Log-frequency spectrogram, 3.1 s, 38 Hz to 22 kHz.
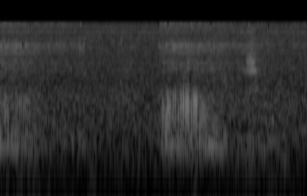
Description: This is snoring around 7 weeks old.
